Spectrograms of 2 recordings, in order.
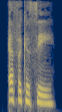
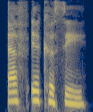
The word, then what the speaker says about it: efficacy: In US, stress EF. In UK, IH. Efficacy. Efficacy.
